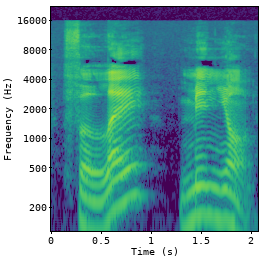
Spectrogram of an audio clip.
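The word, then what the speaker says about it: filet mignon: actually two words and the stress is on the second syllable for each word filet Minon now you might be wondering about why is it pronounced this way because of the spelling well this is a French word fet minion it's a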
